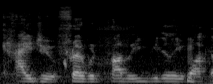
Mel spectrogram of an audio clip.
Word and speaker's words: kaiju: out and you know the way i learned it kaiju was like kyle from south park and he's a jew that's how i learned how to say it that i just knew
